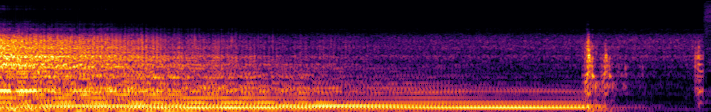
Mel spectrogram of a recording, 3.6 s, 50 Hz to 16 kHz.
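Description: A distorted electric guitar chord played around the 12th fret rings out and sustains for about three seconds, then is cut off, with a short scrape at the end.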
